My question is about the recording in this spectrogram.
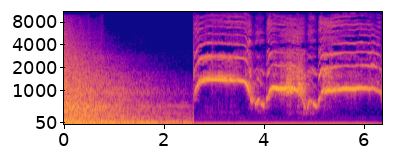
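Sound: woman screaming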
